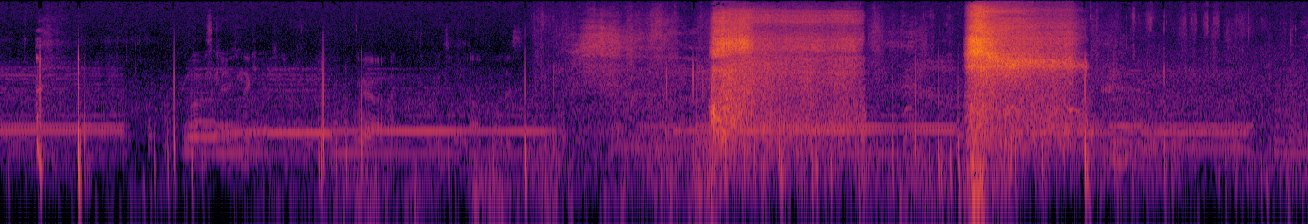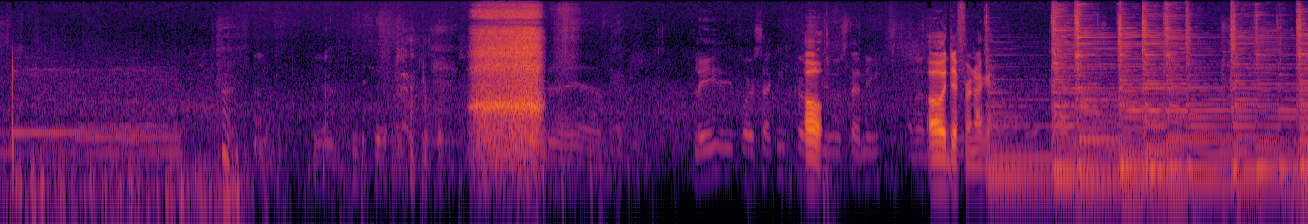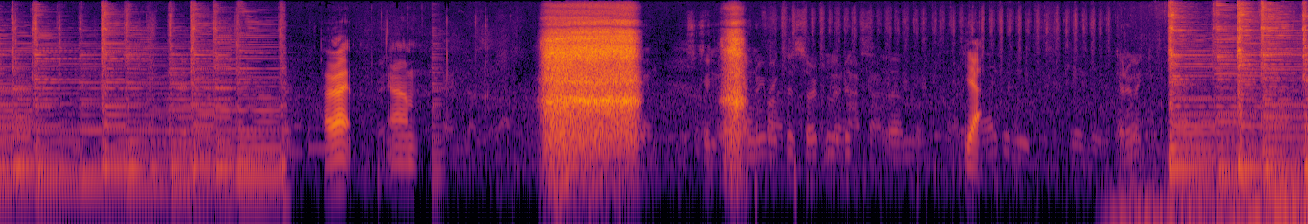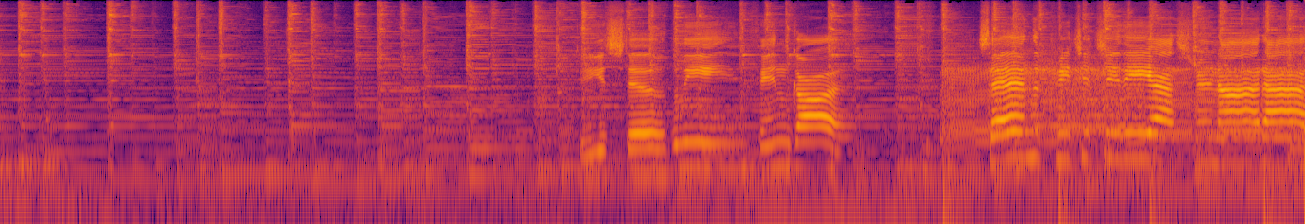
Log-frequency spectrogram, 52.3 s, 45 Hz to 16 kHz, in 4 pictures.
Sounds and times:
Music: 0.0s - 15.2s, 22.8s - 29.6s, 37.4s - 52.2s
Speech: 1.9s - 2.7s, 32.6s - 37.8s.

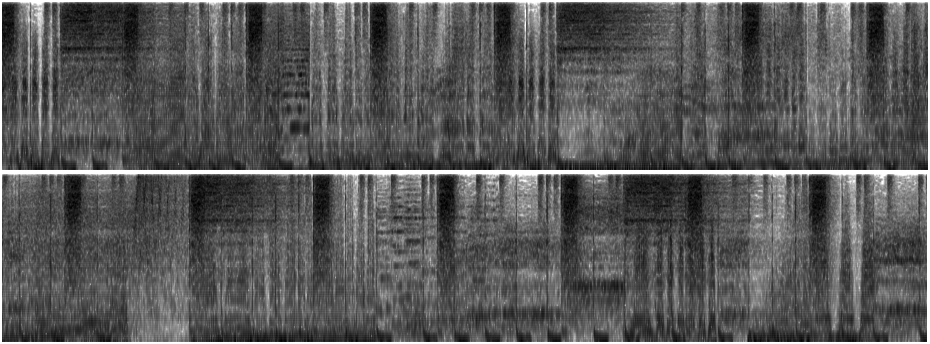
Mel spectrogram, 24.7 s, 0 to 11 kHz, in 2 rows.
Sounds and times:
Dubstep: 0.0s - 24.6s.

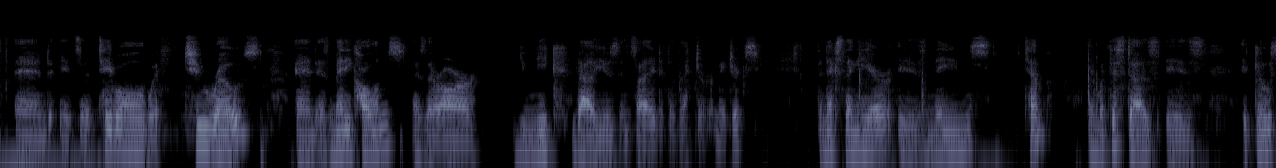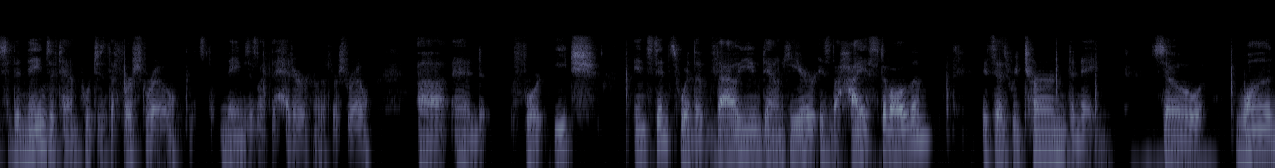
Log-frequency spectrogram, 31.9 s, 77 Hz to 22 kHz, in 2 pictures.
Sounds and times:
Narration, monologue: 0.0s - 31.8s.

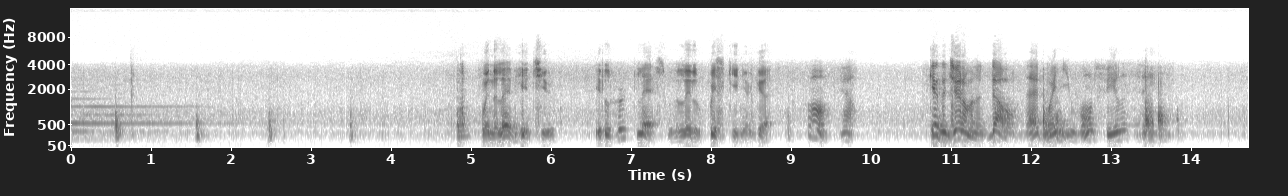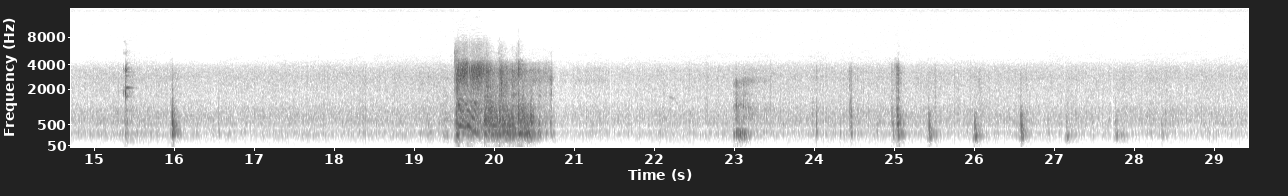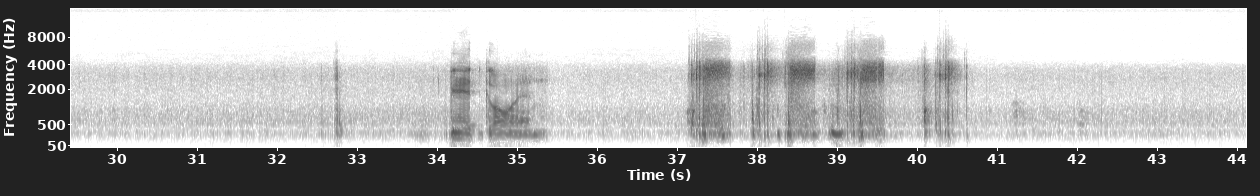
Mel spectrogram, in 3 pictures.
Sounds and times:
Inside, small room: 0.0s - 44.1s.

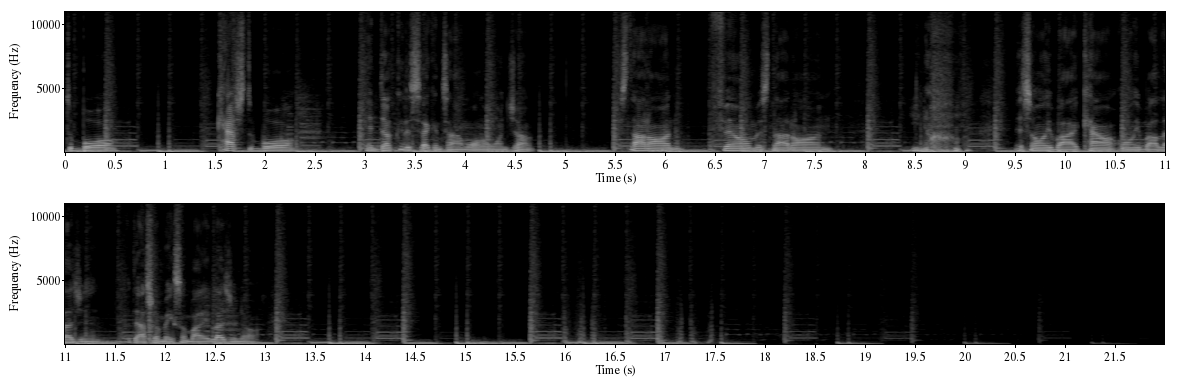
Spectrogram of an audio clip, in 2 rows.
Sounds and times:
Speech: 0.0s - 0.7s, 1.6s - 2.4s, 3.0s - 4.8s, 5.6s - 7.7s, 8.5s - 8.9s, 9.5s - 13.0s
Music: 0.0s - 21.9s.

